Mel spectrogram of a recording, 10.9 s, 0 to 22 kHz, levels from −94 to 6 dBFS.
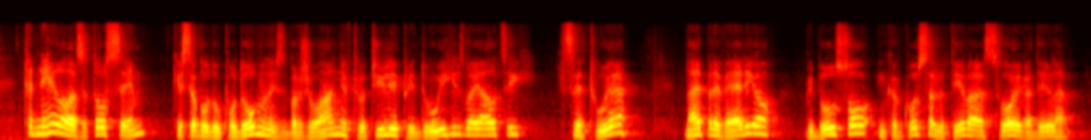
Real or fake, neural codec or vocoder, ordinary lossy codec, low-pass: fake; codec, 16 kHz in and 24 kHz out, 0.6 kbps, FocalCodec, streaming, 2048 codes; none; 10.8 kHz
